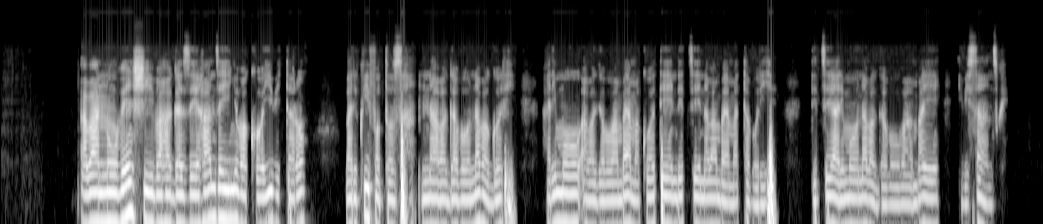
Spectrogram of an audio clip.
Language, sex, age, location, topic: Kinyarwanda, female, 25-35, Nyagatare, health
